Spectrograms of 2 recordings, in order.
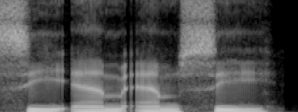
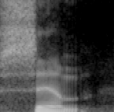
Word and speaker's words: CMMC: I notice he mispronounces CMMC framework. He says it's CMMC, spelling it out letter by letter like he's reading from cards instead of SIM like anyone who's actually worked with federal compliance would say.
